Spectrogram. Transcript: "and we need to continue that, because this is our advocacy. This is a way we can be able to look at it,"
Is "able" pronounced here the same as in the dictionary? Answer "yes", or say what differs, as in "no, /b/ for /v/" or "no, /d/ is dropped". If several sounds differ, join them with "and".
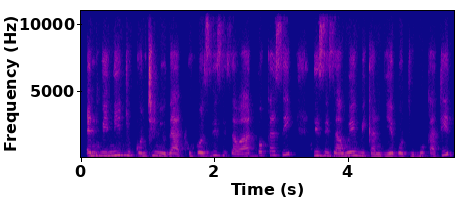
yes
